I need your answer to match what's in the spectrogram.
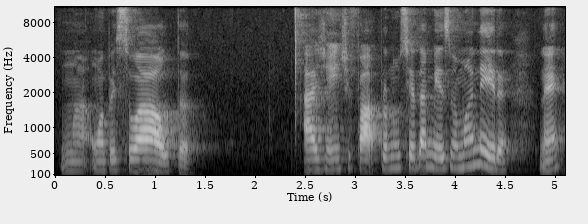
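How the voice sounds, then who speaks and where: A Brazilian woman with a Brazilian accent, an English teacher giving a chatty online pronunciation lesson that switches between English and Portuguese, drawing out example words slowly and repeating them. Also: medium pitch.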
